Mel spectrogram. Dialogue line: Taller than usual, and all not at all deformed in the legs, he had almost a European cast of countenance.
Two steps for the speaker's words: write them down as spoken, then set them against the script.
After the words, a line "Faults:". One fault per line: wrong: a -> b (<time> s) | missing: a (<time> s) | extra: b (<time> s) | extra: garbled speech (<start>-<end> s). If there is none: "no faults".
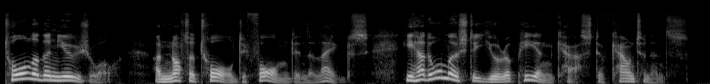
Taller than usual, and not at all deformed in the legs, he had almost a European cast of countenance.
Faults:
missing: all (1.7 s)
